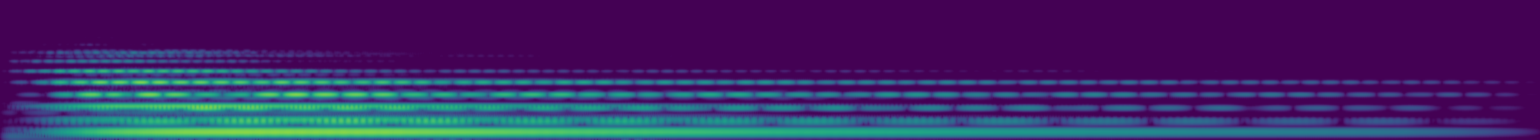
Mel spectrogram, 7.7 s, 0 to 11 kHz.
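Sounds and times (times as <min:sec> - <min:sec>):
tubular bell pad on note C4: 0:00.0 - 0:07.6.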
